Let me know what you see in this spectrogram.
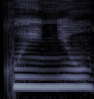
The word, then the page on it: kuiñu: Mixtec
